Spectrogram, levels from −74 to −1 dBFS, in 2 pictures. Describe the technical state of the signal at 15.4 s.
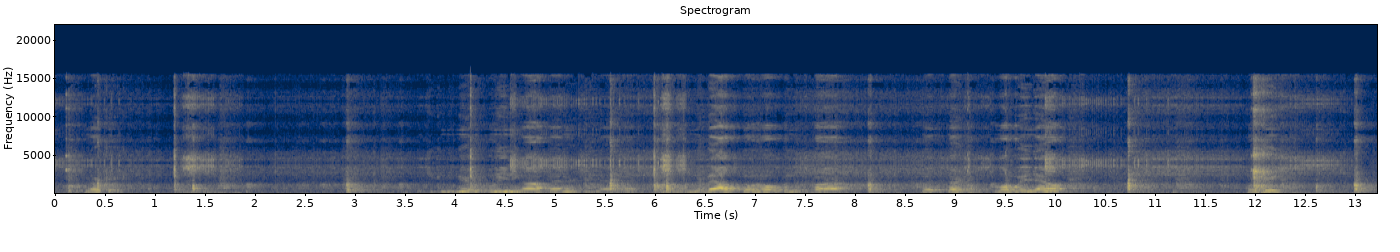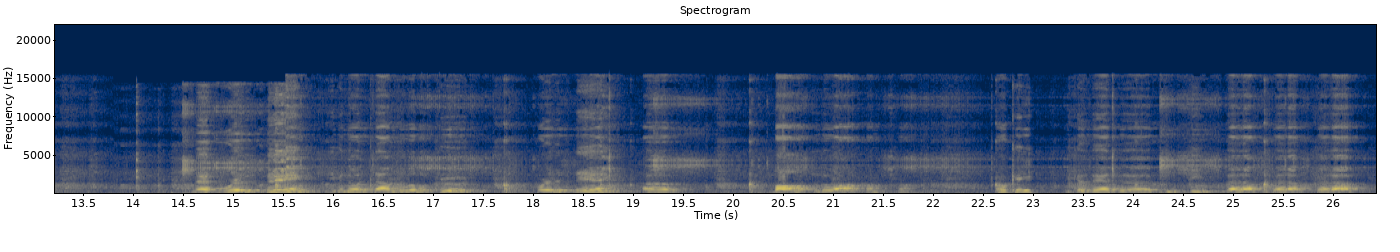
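At 15.4 s the signal is inside a wrong sample rate fault running from 13.8 s to 15.52 s. The samples are clocked out slower than they were captured, with no resampling, so the audio runs at 0.919 times its proper speed and its pitch drops by 1.47 semitones. Speed and pitch fall together by that one ratio, which fits 48 kHz material played back at 44.1 kHz.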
